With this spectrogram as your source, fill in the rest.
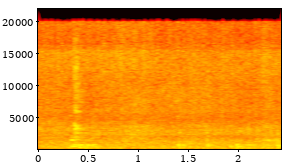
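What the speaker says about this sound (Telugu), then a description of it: "1 స్పూన్ కారం యాడ్ చేసుకోవాలి. మంచిగా మిక్స్ చేసుకుందాం." Brinjal curry being stirred in a pan after a spoon of chili powder goes in, a soft steady sizzle with faint scraping strokes throughout, fairly quiet and without voices.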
